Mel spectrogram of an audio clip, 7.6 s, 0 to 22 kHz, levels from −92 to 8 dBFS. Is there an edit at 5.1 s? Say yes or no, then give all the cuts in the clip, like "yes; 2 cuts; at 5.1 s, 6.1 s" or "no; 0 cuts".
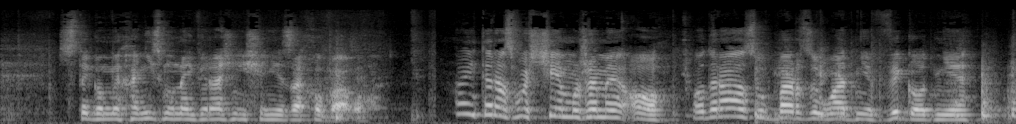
no; 1 cut; at 3.2 s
